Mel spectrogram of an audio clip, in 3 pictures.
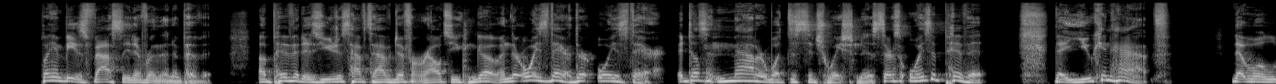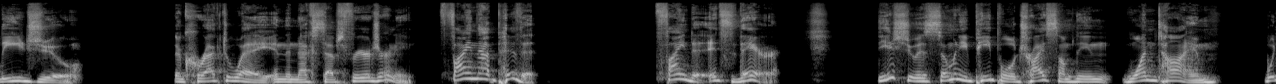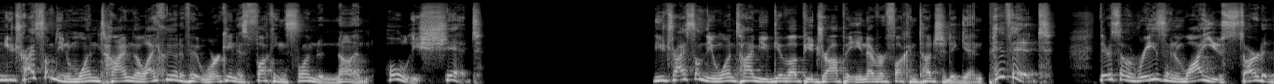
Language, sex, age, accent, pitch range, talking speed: English, male, 30-49, American, 115-165 Hz, 180 wpm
